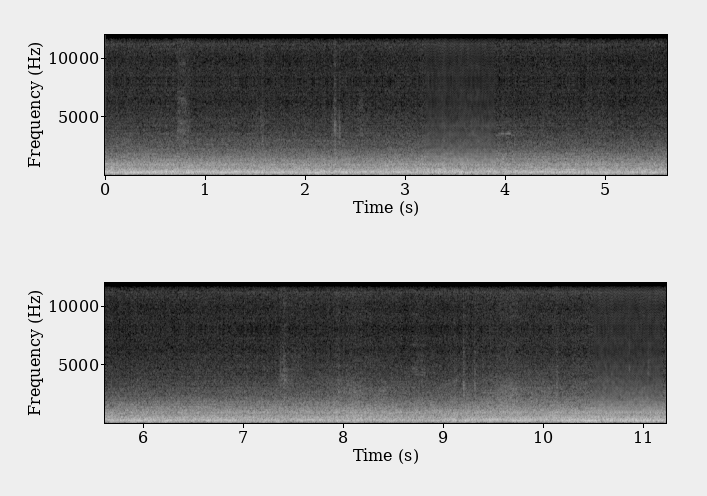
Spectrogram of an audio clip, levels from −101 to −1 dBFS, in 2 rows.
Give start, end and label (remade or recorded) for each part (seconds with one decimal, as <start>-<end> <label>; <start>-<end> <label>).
0.0-3.2 recorded; 3.2-3.9 remade; 3.9-10.5 recorded; 10.5-11.2 remade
